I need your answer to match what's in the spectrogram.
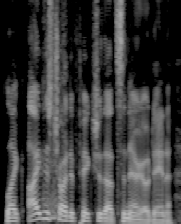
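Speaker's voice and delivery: ordinary talk, nothing marked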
